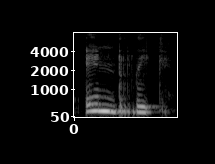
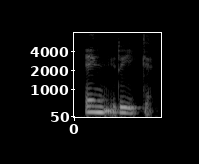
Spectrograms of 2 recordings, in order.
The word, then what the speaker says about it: Enrique: So those keywords are Israel, al alrededor, and Enrique. So this is after S, after L, and after N. After these consonants, you write only one R, but this is pronounced like a strong one. Israel, not Israel. Alrededor, not alrededor. And Enrique, not Enrique.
